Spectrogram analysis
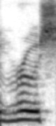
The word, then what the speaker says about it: Rush: i'm not mispronouncing it you can say roosh but i just say rush to make it easier guys and get the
